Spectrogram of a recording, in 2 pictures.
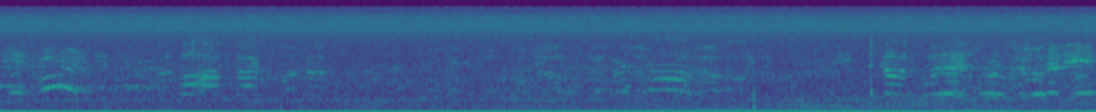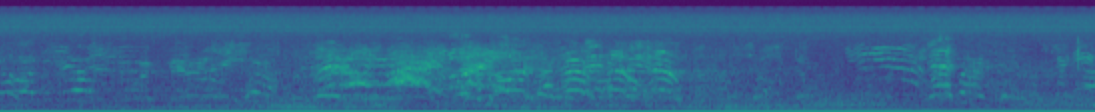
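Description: Young players shout and call to each other outdoors.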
